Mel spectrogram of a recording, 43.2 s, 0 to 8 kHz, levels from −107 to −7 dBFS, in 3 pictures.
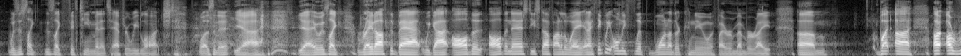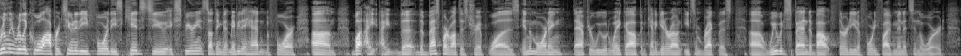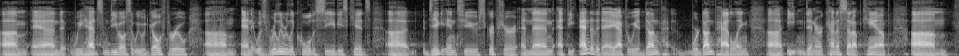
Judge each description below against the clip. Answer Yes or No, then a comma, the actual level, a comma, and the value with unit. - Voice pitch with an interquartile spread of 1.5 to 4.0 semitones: No, average, 4.8 semitones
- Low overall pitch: Yes, low, 105 Hz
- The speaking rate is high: Yes, fast, 215 wpm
